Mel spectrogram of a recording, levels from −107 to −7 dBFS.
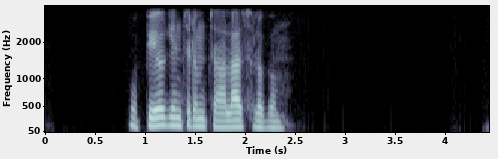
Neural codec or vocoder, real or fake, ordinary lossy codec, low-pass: none; real; none; 3.6 kHz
